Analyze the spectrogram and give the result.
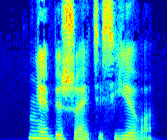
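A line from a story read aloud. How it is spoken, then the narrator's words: Soft, slight smile. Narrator (Russian): мягко произнес сотрапезник, улыбаясь краешком губ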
